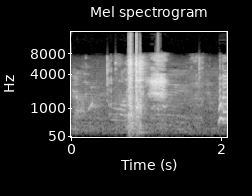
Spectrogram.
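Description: A sharp thump about a second in, followed at once by a brief high-pitched squeal.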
